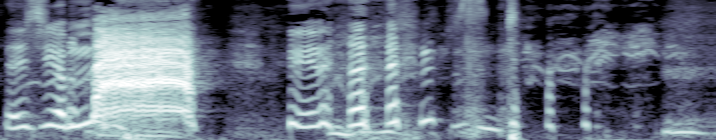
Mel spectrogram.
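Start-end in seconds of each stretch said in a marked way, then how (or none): 0.4-1.0 very loud mimicked shout; yelling for mother. Imitating the lady at the office, shouting. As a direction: belt it out for Ma. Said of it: "was yelling at her mom".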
